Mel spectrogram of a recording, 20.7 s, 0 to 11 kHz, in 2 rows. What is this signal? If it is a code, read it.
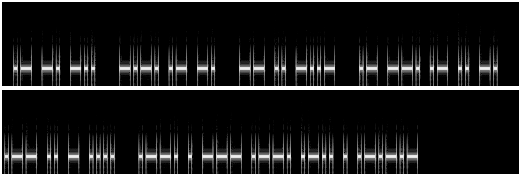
Morse code, heard as a keyed tone, about 17 wpm, 700 Hz. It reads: AND CAN MIX AGAIN WITH PEOPLE.
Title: Sentences from Top 1100 Words 17wpm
